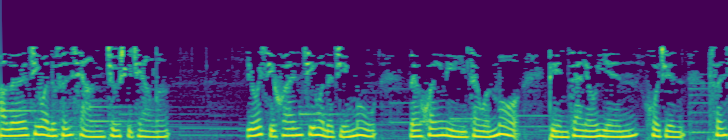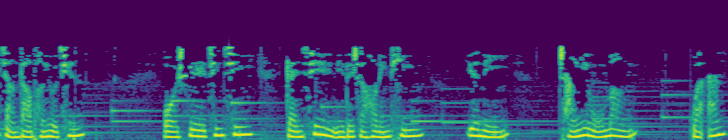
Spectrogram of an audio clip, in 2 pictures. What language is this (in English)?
Chinese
